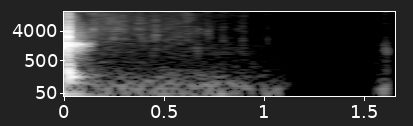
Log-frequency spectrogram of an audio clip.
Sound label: arrow wood, attack impact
